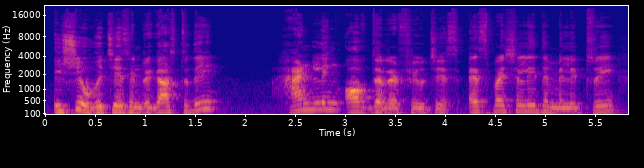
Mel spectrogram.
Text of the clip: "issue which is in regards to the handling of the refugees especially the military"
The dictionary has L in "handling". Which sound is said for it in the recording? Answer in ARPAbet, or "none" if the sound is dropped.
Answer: L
